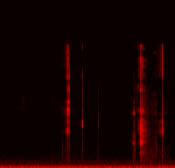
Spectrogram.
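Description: A few faint, short clicks and taps of a stylus writing on a tablet screen, scattered through the second half over a low hum of room tone.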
